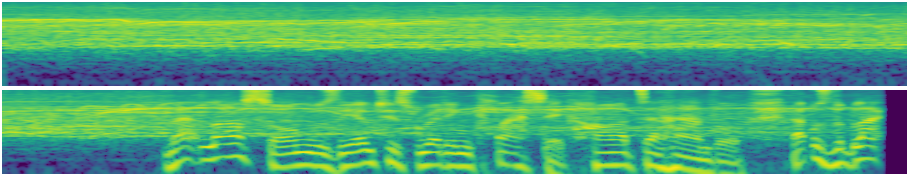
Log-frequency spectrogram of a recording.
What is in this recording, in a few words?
Radio announcer; Sheffield City Hall 91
